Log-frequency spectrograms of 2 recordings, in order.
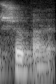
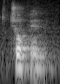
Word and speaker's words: Chopin: Well, it isn't Chopin. It's Chopin. Is that the pronunciation? Because he was Polish.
